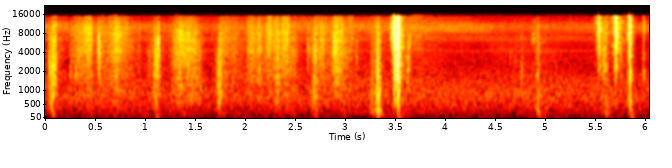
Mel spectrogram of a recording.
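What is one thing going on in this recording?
Metal parts of a revolver click as it is handled.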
